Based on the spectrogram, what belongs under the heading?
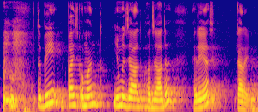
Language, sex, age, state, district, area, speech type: Kashmiri, male, 45-60, Jammu and Kashmir, Budgam, urban, spontaneous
